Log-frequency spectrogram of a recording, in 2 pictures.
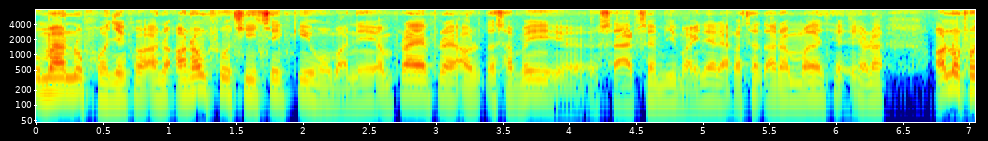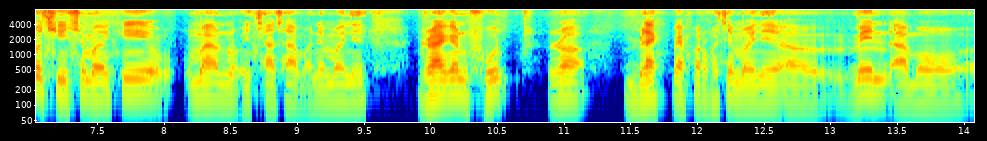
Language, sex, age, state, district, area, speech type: Nepali, male, 30-45, West Bengal, Jalpaiguri, urban, spontaneous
